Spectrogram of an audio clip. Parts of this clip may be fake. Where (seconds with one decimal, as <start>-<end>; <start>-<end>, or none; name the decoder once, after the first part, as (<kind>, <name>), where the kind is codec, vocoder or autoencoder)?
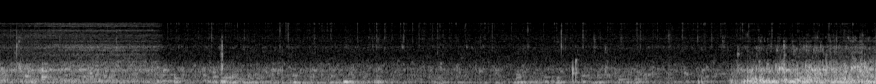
none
